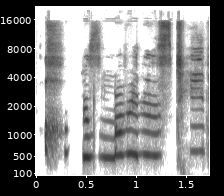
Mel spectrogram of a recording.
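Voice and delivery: squealing delight. Real, not acted. Gushing over cousin's smile.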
